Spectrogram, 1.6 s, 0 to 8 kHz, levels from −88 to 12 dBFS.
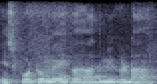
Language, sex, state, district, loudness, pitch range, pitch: Hindi, male, Uttar Pradesh, Shamli, -13 LUFS, 125-130 Hz, 130 Hz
